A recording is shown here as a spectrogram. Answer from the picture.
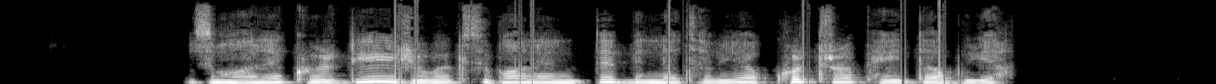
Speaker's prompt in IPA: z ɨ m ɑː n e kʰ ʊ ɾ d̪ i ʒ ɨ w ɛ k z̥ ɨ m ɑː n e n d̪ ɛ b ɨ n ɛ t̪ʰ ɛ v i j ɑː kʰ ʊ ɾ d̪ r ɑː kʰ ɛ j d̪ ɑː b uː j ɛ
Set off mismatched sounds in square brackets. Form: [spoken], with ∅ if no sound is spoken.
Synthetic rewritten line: z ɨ m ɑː n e kʰ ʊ ɾ d̪ i ʒ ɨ w ɛ k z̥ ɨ m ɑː n e n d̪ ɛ b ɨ n ɛ t̪ʰ ɛ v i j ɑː kʰ ʊ ɾ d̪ r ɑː [pʰ] ɛ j d̪ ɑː b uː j ɛ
